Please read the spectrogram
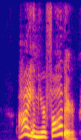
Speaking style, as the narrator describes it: cried he

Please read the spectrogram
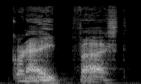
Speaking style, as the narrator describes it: rasped

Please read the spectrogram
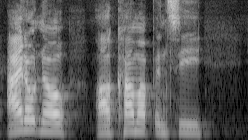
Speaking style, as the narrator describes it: The 94-year-old yells back

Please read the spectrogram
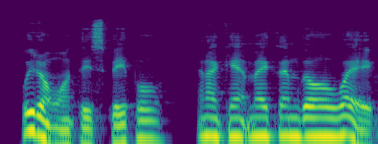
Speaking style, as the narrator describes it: cried Dorothy

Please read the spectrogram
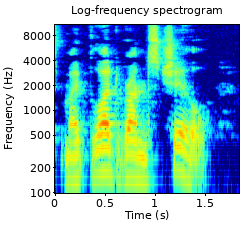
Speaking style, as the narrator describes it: his voice fell dead on the dank fir needles at his feet

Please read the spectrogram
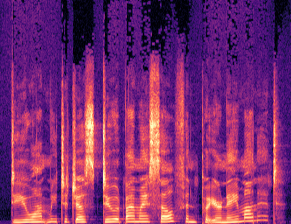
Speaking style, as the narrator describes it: Hermione asked in a shrill voice

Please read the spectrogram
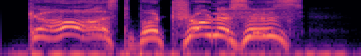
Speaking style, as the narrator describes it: shouted the headmaster

